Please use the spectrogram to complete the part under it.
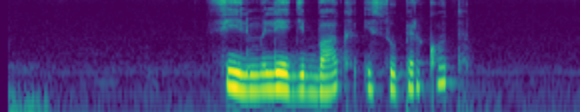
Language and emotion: Russian, neutral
